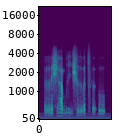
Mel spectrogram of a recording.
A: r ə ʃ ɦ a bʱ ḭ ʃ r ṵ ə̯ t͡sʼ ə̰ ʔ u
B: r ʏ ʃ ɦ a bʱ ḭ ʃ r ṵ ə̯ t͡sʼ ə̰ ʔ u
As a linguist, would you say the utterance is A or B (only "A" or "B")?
A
